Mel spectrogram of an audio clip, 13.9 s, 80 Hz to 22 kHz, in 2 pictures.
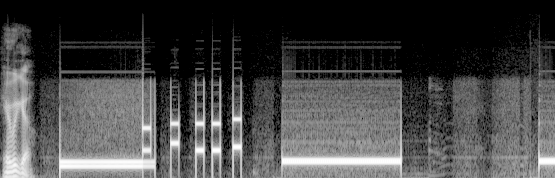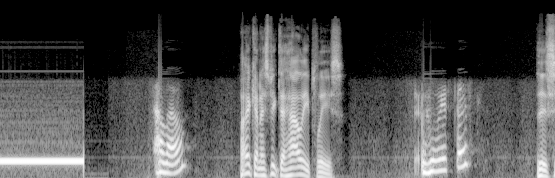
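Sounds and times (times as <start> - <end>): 
speech: 0.0 - 0.5, 8.9 - 9.3, 10.0 - 11.3, 12.1 - 12.8, 13.6 - 13.8
telephone dial tone: 0.8 - 2.0, 3.5 - 5.0, 6.7 - 8.0
telephone line ringback tones: 0.8 - 2.0, 2.9 - 5.0, 6.7 - 8.0.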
